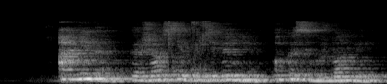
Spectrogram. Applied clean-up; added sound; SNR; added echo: neural separator model SepFormer DNS4.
